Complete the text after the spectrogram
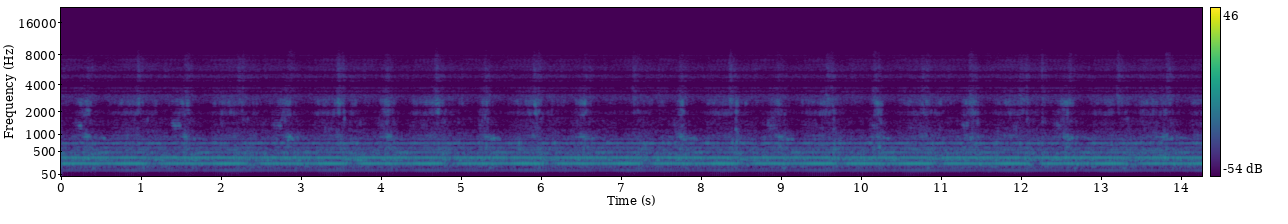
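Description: Footsteps thud rhythmically on a treadmill belt.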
